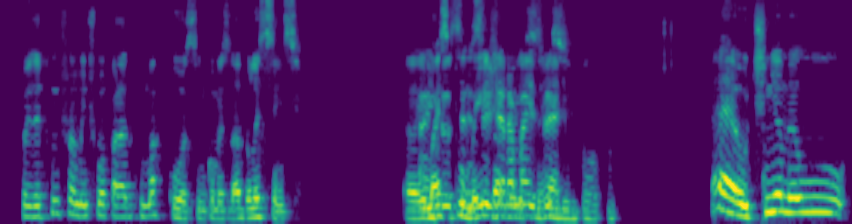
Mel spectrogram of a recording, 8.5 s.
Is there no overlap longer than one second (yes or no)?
no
